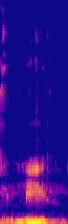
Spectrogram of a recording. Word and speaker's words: lead: So we can pronounce the word lead in two different way. One is lead. Lead means lead the people, leader, like this we use. And another one is lead. Lead, it's a metal.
